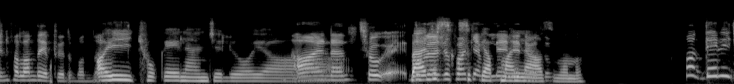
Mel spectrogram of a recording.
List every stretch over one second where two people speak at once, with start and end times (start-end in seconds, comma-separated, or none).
4.1-5.5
